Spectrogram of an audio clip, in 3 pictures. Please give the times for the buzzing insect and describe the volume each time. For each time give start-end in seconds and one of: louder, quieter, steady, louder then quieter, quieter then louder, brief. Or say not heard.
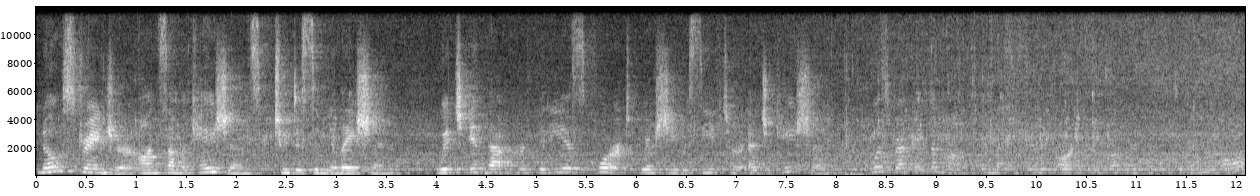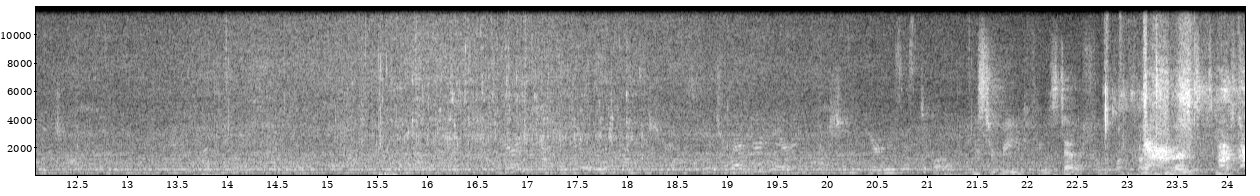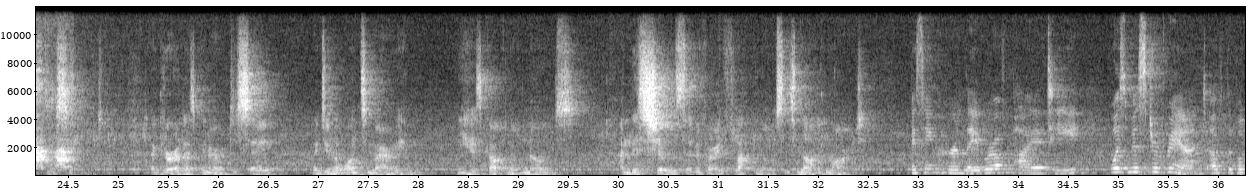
0.0-36.2 louder then quieter.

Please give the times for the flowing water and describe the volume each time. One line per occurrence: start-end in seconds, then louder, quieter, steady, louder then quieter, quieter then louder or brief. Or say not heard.
not heard.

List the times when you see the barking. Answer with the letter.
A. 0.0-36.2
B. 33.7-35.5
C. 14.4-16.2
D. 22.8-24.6
D.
